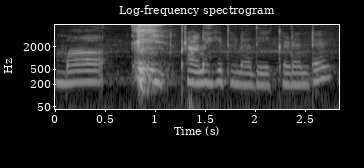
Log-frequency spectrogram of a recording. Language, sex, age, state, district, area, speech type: Telugu, female, 18-30, Telangana, Mancherial, rural, spontaneous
